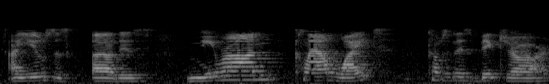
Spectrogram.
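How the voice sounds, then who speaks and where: Through audible room echo, a woman with a fairly low pitch speaks at a very slow pace with long, frequent pauses. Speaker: beauty vlogger. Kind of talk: makeup tutorial; casual vlog chat. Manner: projecting loudly; animated. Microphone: poor audio, microphone battery needs replacing; webcam.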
